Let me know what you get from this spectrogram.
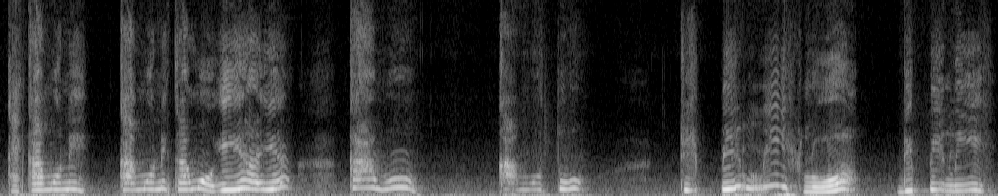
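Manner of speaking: a touch of playful excitement; playful emphasis. Real, not acted. Pointing out children warmly.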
